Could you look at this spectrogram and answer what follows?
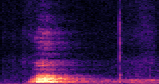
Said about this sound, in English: That's Wishbone, everybody. My dog, everybody. For everybody that's keeping up with the stingers, they'll be glad to hear Wishbone barking in the background. In the actual episode. Yep. He's barking at a squirrel that's eating a pumpkin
